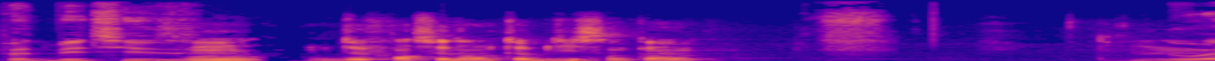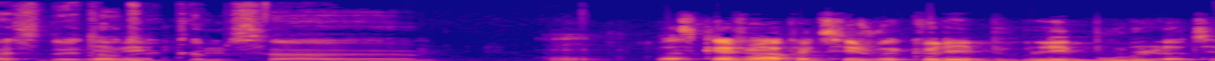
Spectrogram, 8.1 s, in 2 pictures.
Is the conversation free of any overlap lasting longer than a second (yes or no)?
yes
